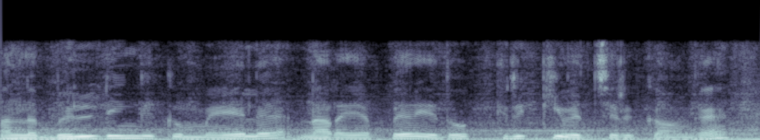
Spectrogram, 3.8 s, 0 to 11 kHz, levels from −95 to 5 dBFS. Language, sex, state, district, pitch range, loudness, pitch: Tamil, male, Tamil Nadu, Nilgiris, 140-165 Hz, -14 LUFS, 145 Hz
